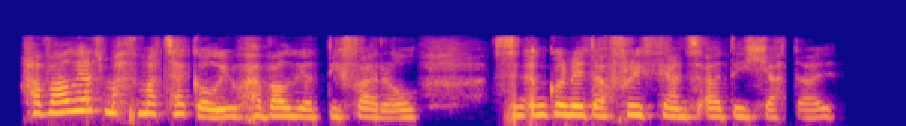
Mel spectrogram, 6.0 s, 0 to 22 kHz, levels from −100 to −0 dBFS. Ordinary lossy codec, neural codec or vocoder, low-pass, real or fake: AAC, 32 kbps; none; 7.2 kHz; real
